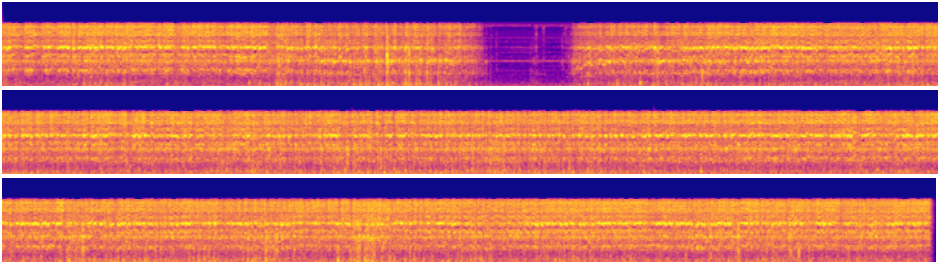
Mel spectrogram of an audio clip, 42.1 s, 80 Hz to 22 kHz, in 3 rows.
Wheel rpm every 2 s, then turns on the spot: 230, 220, 160, 50, 150, 210, 230, 230, 220, 230, 230, 220, 220, 230, 210, 220, 240, 220, 230, 230, 230.
6-8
